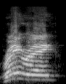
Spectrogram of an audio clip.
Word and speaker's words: Ray-Ray: weeks go on first i believe it's pronounced ray-ray okay sorry uh but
